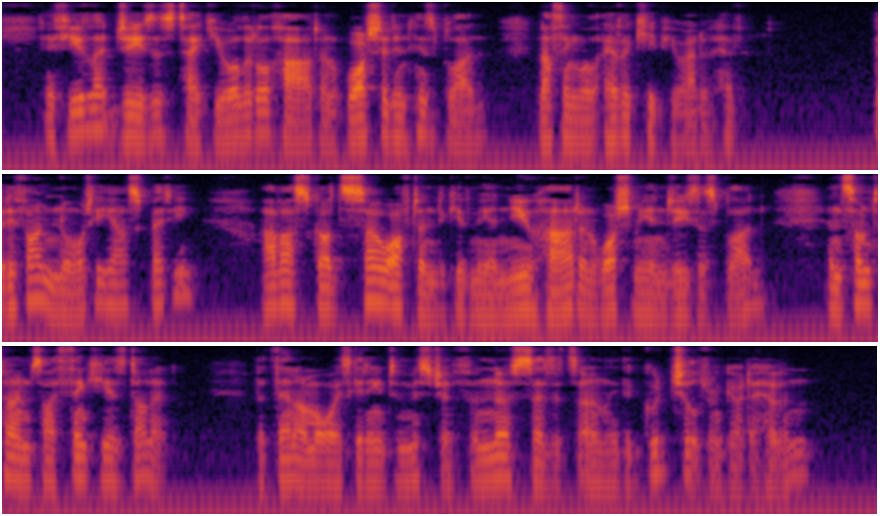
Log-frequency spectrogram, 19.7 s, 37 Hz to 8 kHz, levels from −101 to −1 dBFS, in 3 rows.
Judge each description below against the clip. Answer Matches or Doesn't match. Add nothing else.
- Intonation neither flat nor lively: Matches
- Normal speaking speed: Doesn't match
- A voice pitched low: Matches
